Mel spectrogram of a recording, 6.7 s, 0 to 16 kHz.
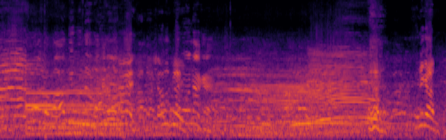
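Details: Friesian and cross-bred bull calves at a cattle market in Madaripur, Bangladesh, on 21 October 2025, with several overlapping bawling moos that rise and fall, mixed with the chatter of farmers bargaining over prices.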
